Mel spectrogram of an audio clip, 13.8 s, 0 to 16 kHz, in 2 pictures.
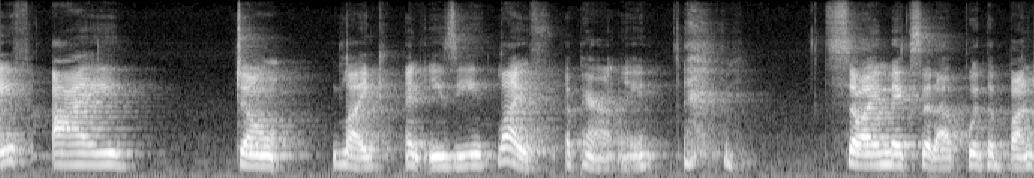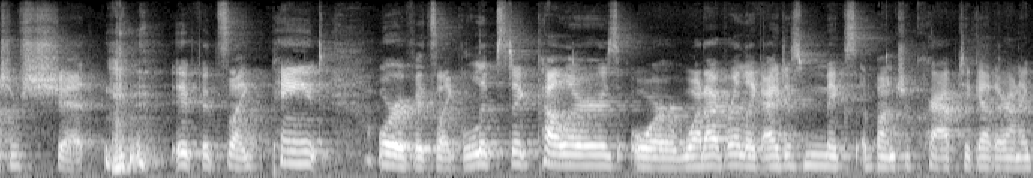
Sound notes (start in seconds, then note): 4.6 giggles; 7.6 giggles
